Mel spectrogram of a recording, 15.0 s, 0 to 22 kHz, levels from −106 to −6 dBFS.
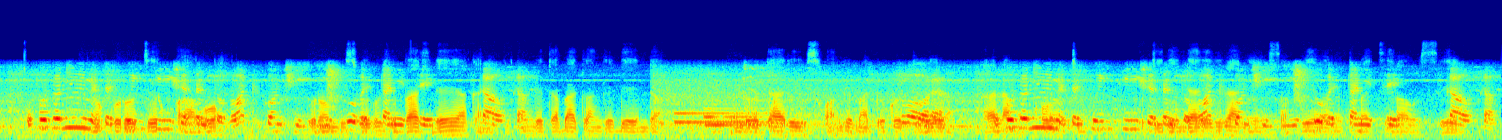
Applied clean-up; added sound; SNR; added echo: none; Subway, metro, underground; -3 dB; none.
